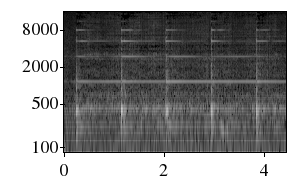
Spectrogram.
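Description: A cuckoo clock strikes noon with five evenly spaced, bell-like chimes about a second apart. Each strike is crisp and ringing, with a bright tone that lingers until the next.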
